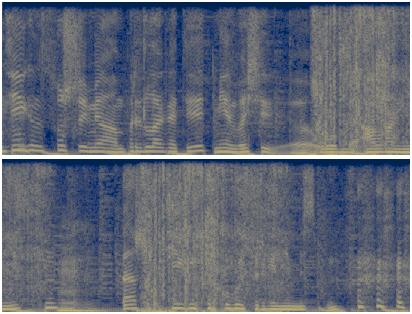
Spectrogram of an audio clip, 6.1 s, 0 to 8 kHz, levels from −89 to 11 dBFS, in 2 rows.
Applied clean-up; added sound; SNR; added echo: none; Tearing; 4 dB; none.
